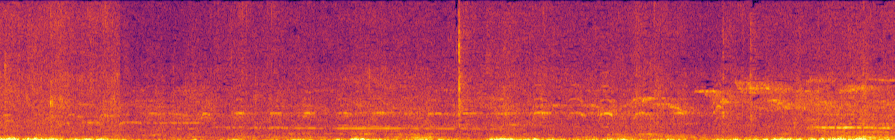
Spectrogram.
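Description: Faint bird calls outdoors: thin, high, drawn-out notes and a few chirps near the end, over irregular low rumbling bumps on the microphone.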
